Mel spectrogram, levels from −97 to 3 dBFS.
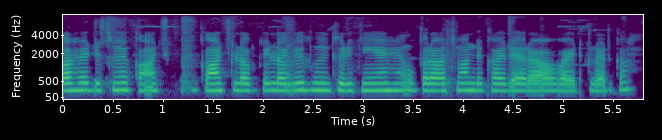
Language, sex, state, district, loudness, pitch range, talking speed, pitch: Hindi, female, Maharashtra, Sindhudurg, -31 LUFS, 210-220 Hz, 145 wpm, 215 Hz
